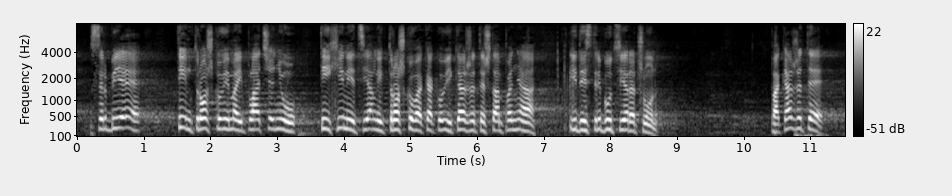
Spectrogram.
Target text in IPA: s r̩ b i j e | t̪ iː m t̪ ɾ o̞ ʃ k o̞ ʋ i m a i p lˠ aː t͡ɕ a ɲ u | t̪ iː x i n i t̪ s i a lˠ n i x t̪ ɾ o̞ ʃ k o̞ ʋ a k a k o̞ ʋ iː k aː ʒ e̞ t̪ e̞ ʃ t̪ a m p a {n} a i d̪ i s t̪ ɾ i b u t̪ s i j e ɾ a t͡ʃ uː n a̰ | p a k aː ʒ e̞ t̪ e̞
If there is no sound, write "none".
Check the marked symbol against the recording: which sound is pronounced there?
ɲ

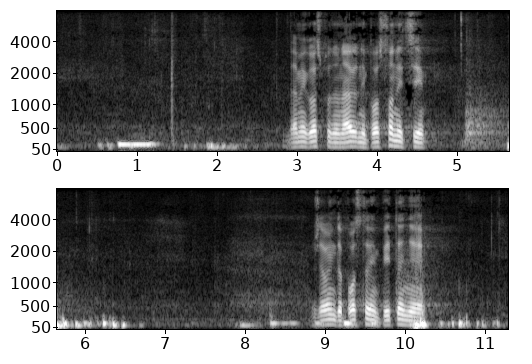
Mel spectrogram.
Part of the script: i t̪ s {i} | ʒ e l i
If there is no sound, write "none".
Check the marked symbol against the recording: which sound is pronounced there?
i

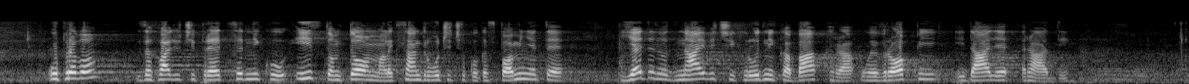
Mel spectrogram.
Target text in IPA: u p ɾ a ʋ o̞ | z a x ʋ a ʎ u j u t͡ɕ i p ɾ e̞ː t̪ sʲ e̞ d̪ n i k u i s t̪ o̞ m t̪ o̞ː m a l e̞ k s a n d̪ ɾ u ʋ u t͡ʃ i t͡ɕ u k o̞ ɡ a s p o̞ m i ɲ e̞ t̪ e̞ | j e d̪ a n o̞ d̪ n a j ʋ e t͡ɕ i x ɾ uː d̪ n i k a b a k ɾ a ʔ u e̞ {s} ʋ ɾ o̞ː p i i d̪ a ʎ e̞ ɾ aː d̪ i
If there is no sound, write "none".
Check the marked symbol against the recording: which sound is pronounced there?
none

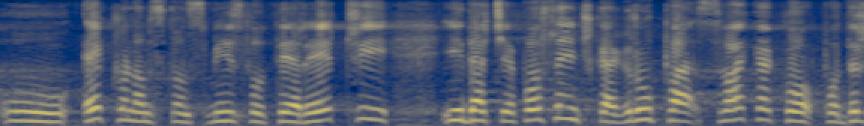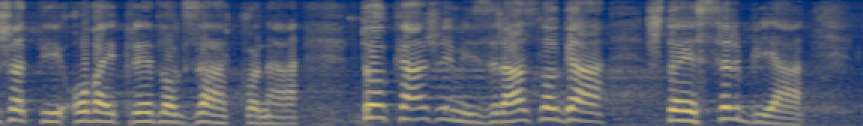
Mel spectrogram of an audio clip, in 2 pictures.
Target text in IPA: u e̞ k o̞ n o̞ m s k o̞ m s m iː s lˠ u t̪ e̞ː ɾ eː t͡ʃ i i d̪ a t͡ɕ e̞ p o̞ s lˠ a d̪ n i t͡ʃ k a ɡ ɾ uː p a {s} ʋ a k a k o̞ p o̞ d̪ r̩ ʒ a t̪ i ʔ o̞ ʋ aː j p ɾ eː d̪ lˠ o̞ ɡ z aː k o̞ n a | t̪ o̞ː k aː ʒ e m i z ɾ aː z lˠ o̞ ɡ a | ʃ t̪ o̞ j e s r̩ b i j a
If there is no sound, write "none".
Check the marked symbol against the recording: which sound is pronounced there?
s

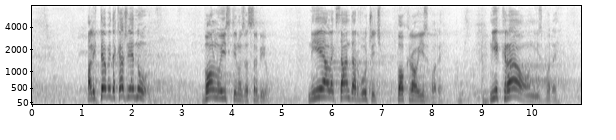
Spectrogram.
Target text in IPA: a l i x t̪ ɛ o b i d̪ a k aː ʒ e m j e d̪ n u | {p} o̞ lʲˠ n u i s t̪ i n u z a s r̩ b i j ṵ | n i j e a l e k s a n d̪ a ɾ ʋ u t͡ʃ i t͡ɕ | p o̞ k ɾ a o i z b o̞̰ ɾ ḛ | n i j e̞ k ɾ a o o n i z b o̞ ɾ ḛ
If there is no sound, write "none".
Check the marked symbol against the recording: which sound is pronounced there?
b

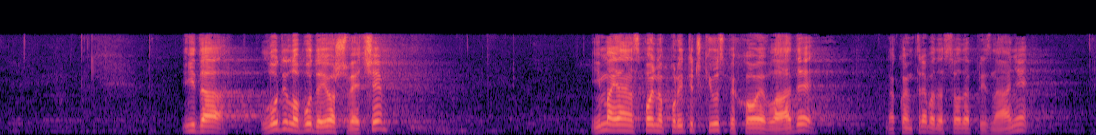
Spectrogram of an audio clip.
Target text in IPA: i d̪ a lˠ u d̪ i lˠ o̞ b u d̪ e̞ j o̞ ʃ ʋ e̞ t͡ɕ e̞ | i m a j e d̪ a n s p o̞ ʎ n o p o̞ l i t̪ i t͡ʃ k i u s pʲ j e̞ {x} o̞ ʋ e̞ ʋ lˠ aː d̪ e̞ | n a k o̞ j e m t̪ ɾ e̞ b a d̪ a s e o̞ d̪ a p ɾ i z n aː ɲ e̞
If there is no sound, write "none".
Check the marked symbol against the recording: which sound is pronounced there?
x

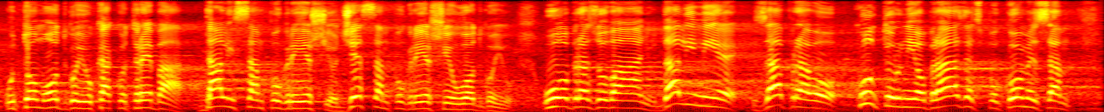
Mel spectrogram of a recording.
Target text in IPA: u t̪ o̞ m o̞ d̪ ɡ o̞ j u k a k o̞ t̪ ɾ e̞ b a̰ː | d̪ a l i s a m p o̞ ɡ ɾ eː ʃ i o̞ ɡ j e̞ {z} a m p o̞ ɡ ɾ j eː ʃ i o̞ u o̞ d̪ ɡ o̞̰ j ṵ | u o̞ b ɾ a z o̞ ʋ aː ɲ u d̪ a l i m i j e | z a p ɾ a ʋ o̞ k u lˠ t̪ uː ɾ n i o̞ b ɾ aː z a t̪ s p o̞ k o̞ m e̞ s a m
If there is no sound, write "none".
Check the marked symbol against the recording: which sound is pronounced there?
s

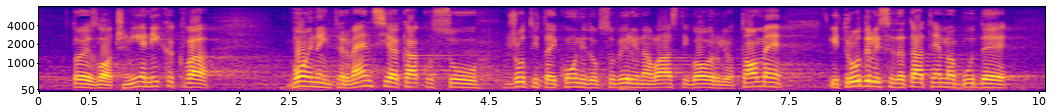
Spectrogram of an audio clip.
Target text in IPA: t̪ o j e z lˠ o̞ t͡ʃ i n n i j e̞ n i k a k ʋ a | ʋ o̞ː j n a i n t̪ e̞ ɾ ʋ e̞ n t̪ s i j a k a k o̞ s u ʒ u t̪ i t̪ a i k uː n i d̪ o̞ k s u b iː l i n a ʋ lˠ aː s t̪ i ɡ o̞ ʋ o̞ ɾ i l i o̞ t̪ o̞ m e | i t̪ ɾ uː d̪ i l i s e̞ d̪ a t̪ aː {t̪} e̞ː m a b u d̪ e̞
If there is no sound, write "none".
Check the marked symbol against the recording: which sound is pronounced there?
t̪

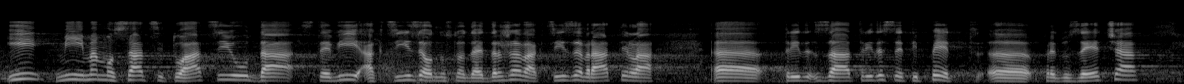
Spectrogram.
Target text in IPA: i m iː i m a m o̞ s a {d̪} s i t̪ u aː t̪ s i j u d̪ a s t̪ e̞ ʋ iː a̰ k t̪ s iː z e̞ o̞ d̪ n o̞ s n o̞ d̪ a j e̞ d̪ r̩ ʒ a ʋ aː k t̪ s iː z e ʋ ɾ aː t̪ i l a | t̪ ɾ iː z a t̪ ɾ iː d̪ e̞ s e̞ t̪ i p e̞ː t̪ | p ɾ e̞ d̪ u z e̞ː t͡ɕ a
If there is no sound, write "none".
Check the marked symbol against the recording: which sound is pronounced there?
d̪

